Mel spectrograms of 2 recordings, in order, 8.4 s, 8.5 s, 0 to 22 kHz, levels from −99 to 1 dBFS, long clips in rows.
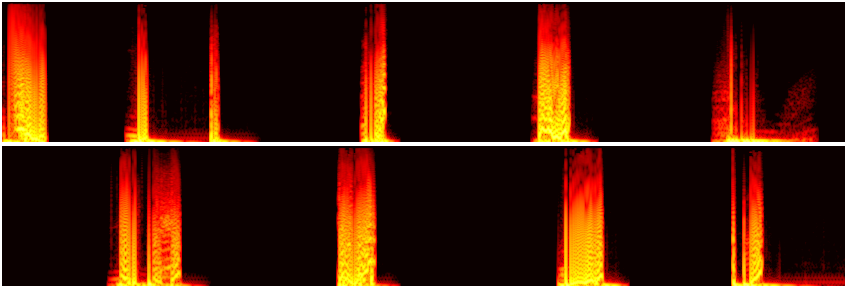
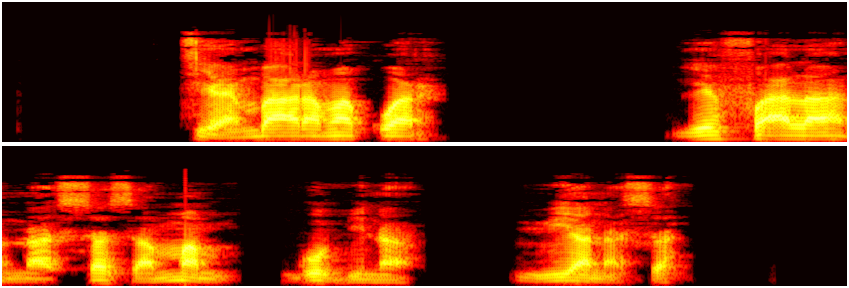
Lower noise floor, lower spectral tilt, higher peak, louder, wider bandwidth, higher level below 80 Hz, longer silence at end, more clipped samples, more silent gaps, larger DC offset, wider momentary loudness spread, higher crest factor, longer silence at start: about the same, under -90 dBFS vs under -90 dBFS; first, -6.5 dB/octave vs -4 dB/octave; about the same, -2 dBFS vs 0 dBFS; second, -25 LUFS vs -17 LUFS; first, 15 kHz vs 9.4 kHz; first, -30 dBFS vs -62 dBFS; second, 0.25 s vs 0.85 s; neither; first, 0.23-0.61 s, 1.29-1.79 s, 1.98-2.65 s, 2.98-3.55 s, 4.08-4.74 s, 5.25-5.89 s, 6.20-6.99 s, 7.34-7.86 s vs 2.24-3.31 s, 5.44-5.62 s, 6.35-6.76 s; neither; second, 12 LU vs 15 LU; about the same, 22 dB vs 20 dB; second, 0 s vs 0.9 s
